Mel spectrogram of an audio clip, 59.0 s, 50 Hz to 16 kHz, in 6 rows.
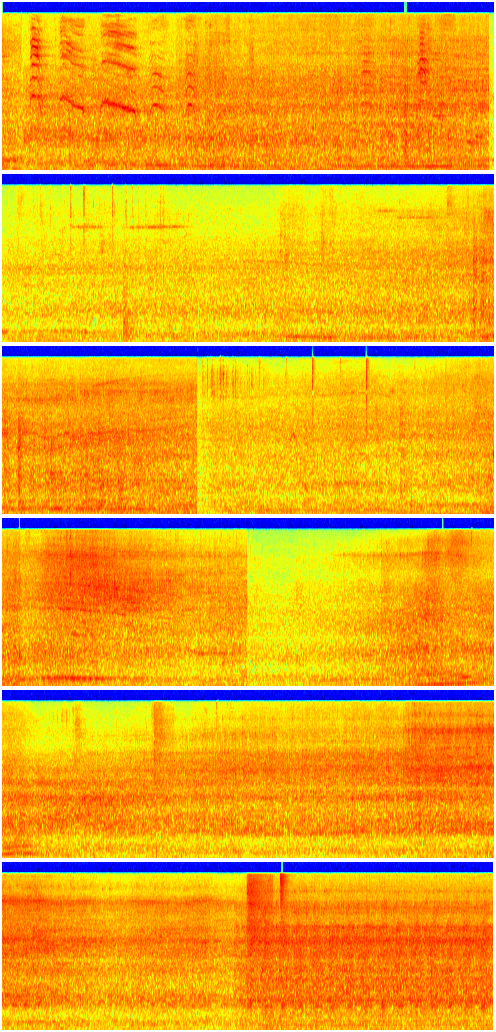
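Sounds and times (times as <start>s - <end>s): diesel bus engines: 0.0s - 59.0s
air brakes hissing: 42.3s - 42.9s, 54.0s - 55.0s.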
